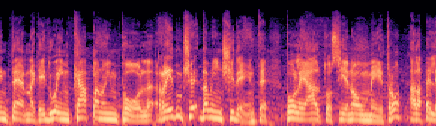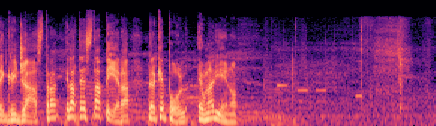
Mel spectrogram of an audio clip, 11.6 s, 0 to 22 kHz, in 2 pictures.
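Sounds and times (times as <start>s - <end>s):
speech: 0.0s - 9.1s
telephone keypad dialing tones: 9.5s - 10.7s.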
